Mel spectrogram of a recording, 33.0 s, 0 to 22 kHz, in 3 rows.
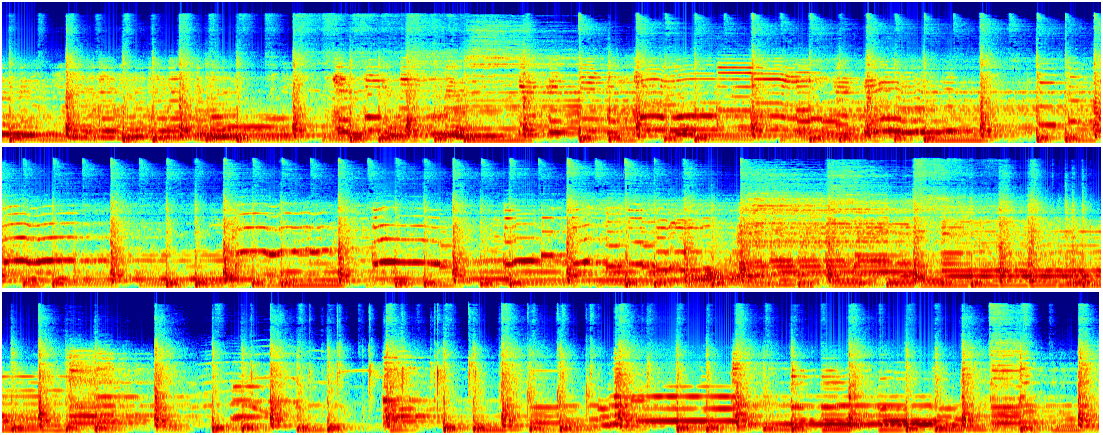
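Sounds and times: blues band playing: 0.0 - 32.9
electric guitar lead: 0.0 - 32.9.

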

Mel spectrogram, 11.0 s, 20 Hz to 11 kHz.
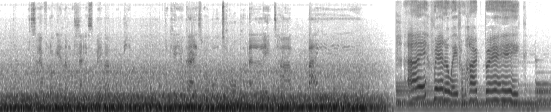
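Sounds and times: car engine: 0.0 - 7.9
road noise: 0.0 - 7.9.

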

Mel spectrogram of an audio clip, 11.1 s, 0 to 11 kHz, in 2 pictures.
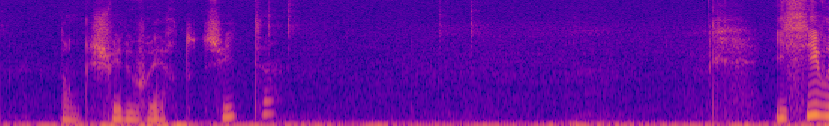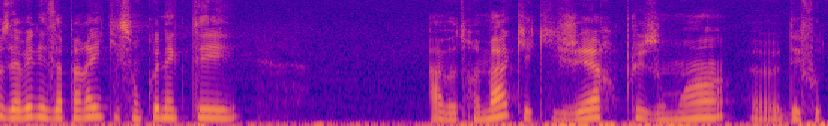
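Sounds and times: low background hum: 0.0 - 11.0
computer mouse clicks: 2.9 - 3.3.

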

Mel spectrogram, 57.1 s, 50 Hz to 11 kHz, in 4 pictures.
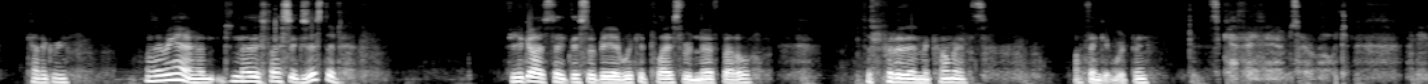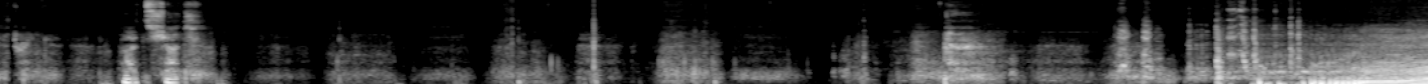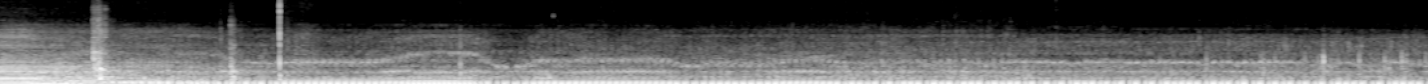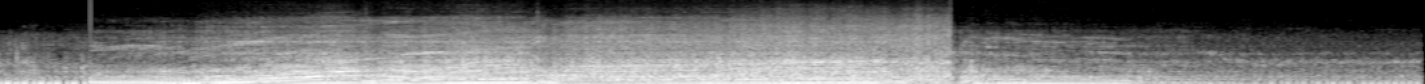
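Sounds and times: motorcycle engine accelerating: 26.6 - 57.0.

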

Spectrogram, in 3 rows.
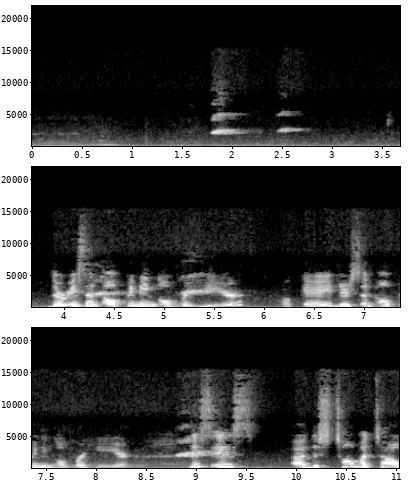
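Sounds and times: faint low hum: 0.0 - 11.0
high-pitched whistle-like chirp: 1.8 - 2.8.

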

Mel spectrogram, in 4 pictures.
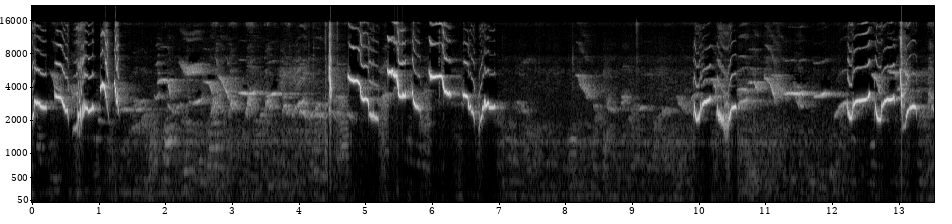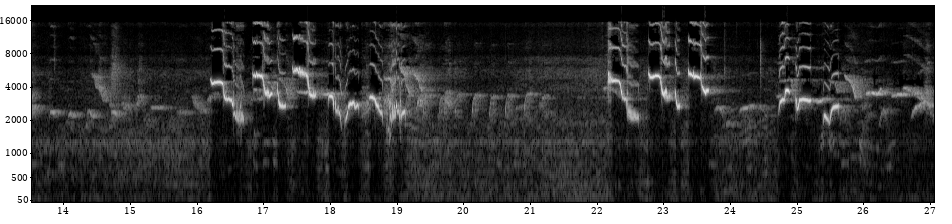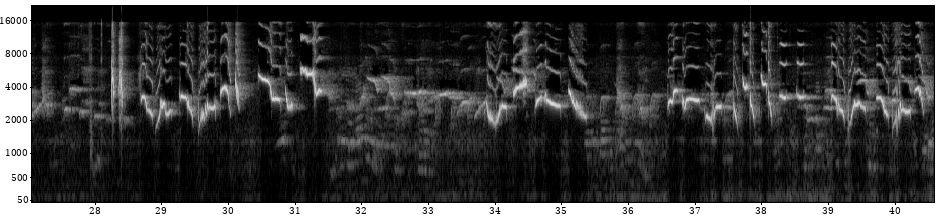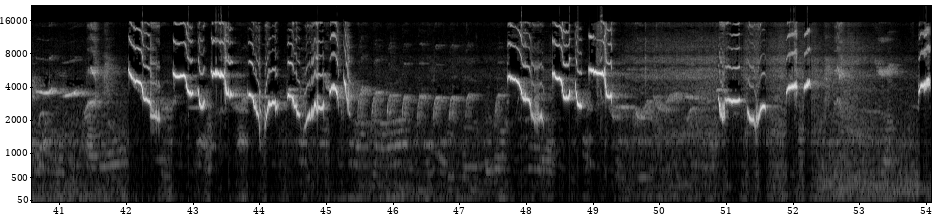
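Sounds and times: bird singing whistles and chirps: 0.0 - 7.1, 8.9 - 21.0, 22.2 - 54.0.

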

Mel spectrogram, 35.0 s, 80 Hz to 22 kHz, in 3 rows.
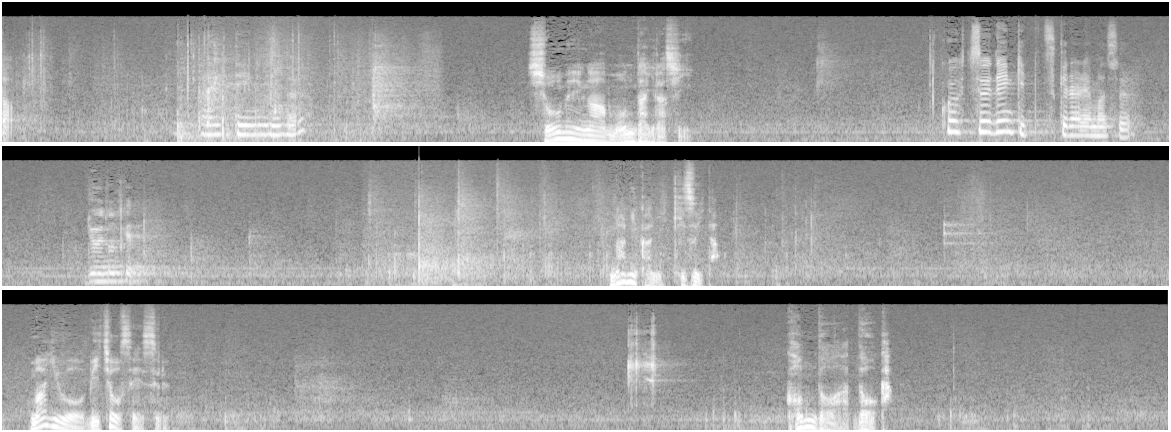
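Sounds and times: quick footsteps on a floor: 15.0 - 18.0
phone camera shutter click: 29.6 - 30.2.

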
